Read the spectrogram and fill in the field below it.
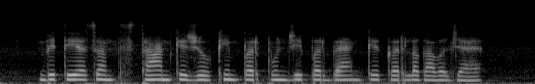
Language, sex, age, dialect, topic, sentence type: Magahi, female, 18-24, Southern, banking, statement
